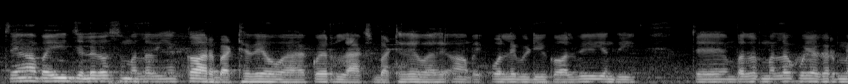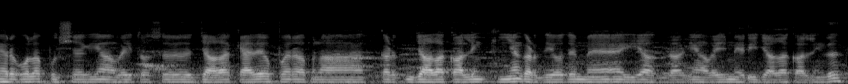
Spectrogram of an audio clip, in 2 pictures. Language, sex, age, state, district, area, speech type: Dogri, male, 18-30, Jammu and Kashmir, Reasi, rural, spontaneous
